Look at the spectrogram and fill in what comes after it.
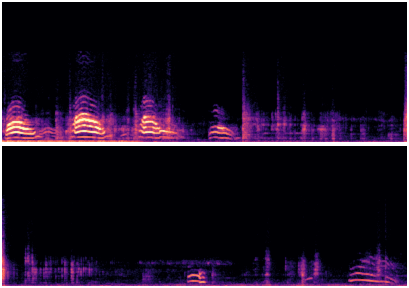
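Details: Abandoned kitten found in bushes calls with a run of loud arched meows at first, then quieter, sparser mews after a pause, among faint clicks and rustles.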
